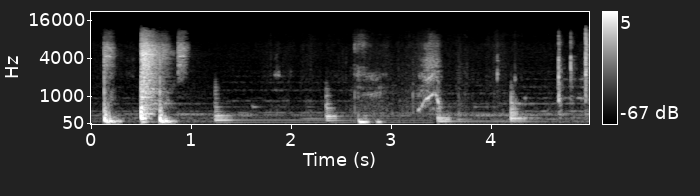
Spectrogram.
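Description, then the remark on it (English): A car seatbelt is pulled and fastened: a few quick rasping swishes of the strap sliding out, followed by scattered muffled knocks, a short click and low humming noises. “Let me put my seatbelt on.”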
